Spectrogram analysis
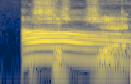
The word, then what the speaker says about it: Jehk: Do you pronounce it Jük? So it's essentially just Jack. It's like Jack but with an E. Jack.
